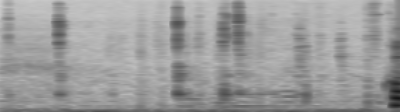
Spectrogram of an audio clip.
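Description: A few light, scattered clicks and ticks of hands handling metal hitch hardware on a caravan coupling, over a low steady background rumble.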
